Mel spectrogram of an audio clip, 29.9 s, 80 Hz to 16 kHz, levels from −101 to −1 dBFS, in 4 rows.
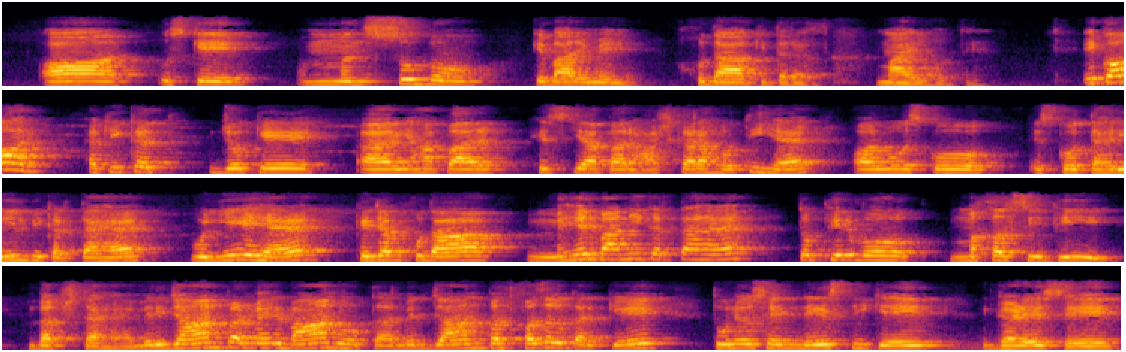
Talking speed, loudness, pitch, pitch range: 125 wpm, -20 LUFS, 170 Hz, 150-195 Hz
